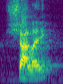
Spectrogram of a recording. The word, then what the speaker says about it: chalet: And here are some words that have a ch but shh sound. So they're spelled ch, but we pronounce them shh. Okay. Chef, chalet, machine, brochure, parachute, chaperon, chandelier, crochet, kiche.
